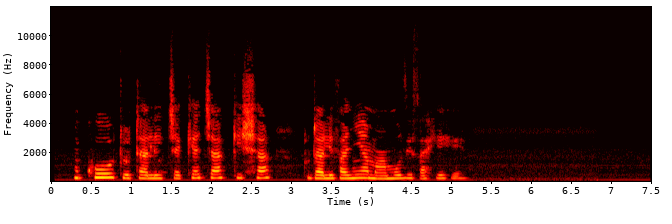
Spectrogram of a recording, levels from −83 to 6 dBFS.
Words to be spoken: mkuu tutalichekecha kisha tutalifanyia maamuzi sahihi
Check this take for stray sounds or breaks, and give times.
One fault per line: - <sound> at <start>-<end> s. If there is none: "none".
none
